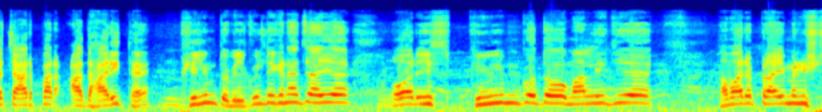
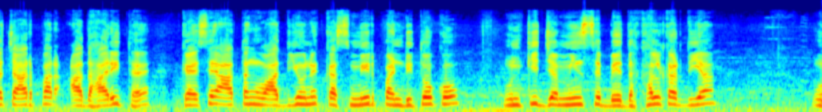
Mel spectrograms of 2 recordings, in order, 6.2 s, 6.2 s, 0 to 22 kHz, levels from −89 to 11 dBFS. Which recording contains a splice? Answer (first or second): first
